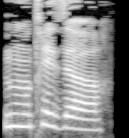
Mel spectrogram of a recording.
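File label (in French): "mon trésor", French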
